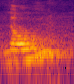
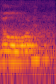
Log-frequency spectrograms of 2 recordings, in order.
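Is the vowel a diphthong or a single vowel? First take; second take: diphthong; single vowel. First: The vowel glides as a diphthong. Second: The vowel is a single close vowel. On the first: "in Broad Cockney, a kind of diphthong" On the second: "a rather close monophthong"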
